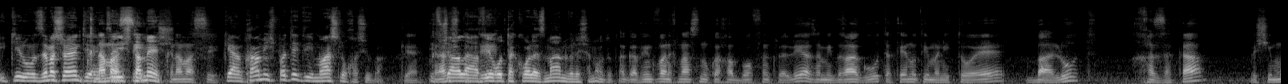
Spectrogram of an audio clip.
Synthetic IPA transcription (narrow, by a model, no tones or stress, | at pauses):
ikiluzemaʃeoent̪̬ianaejiʃt̪ameʃknamasikenamiχaːmiʃpatit̬imamaʃlo̞χaʃuva̰kenefʃaʁleaːvviʁo̞t̪ako̞lazmanve̞le̞ʃano̞t̪ot̪aaɡavimkvaʁniχnasnukaχabeo̞fenklaliazamid̪ʁaɡut̪akenot̪imanito̞e | baːlut | χazaka | veʃim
